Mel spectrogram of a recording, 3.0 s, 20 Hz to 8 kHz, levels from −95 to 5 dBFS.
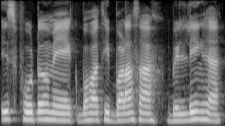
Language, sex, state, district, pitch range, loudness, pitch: Hindi, male, Jharkhand, Garhwa, 160-180 Hz, -16 LUFS, 170 Hz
